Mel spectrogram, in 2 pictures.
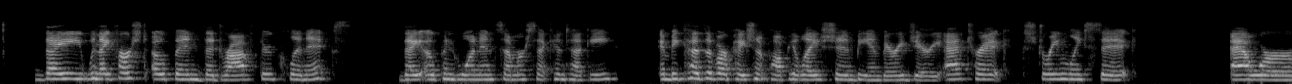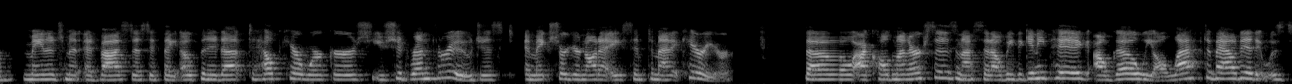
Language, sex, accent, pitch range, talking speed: English, female, American, 215-255 Hz, 165 wpm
